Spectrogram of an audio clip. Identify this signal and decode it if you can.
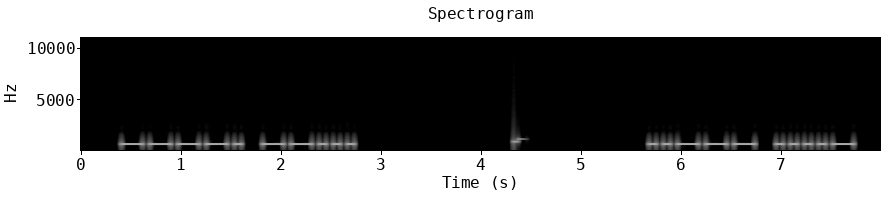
Morse code, heard as a keyed tone, about 17 wpm, 700 Hz. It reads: 97 24
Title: Numbers - 2-Digit 17wpm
